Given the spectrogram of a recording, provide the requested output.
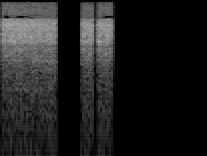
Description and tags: Old tech glitch sound, made by processing and editing steam sound coming from cooling a hot metal surface with cold water.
